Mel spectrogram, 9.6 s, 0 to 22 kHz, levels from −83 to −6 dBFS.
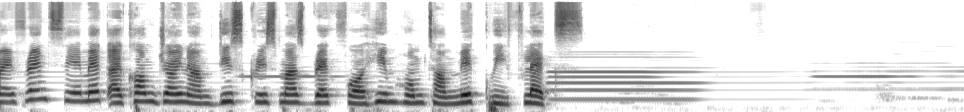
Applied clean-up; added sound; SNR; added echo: classical method log-MMSE.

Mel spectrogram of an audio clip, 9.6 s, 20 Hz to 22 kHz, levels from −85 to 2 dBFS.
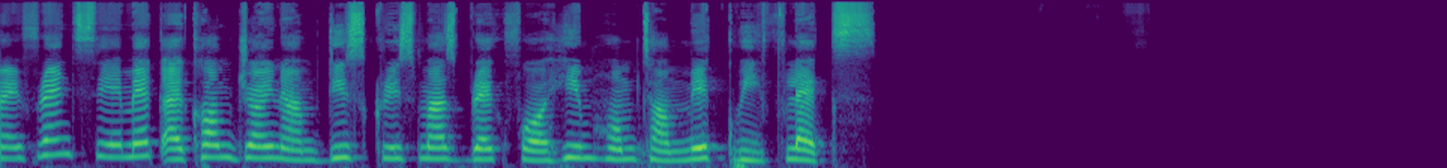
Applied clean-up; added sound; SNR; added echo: neural mask model Resemble Enhance denoiser.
